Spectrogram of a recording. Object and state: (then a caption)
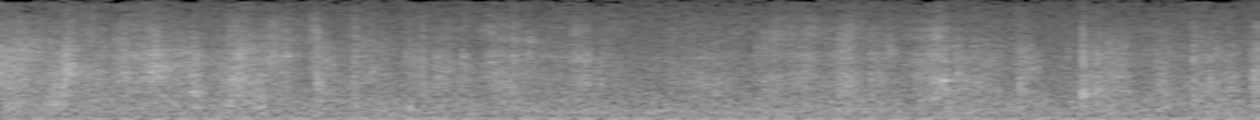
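Satin ribbon scratched with nails. Long nails scratch and rub along the printed satin tails of a long yellow horse show award ribbon lying flat on a wooden table. The result is a soft, steady, bright scratching hiss with short rasping strokes that come and go.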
